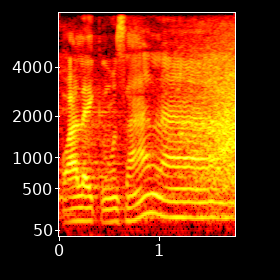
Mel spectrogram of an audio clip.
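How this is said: It is said softly, in a drawn-out, sweet way.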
